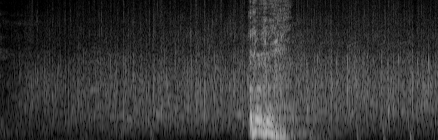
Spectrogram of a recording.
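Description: Audience applauding, starting soft and building steadily louder, with a brief voice call cutting through about two and a half seconds in.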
